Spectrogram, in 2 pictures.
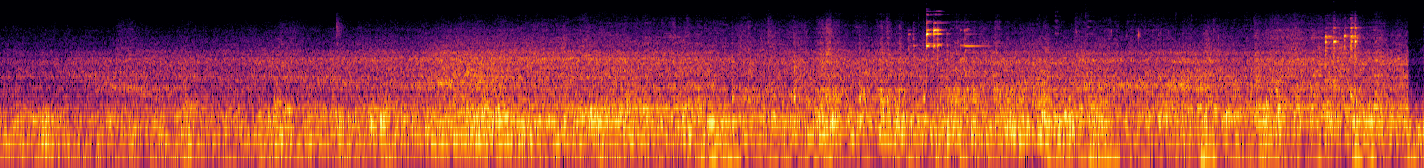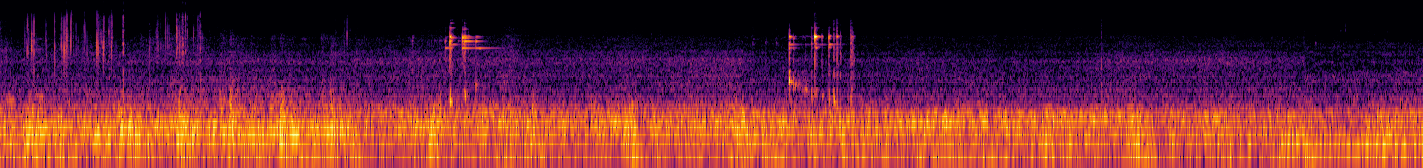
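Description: Steady running rumble of a sleeper train carriage in motion, with several light ringing clinks of porcelain from a teapot being handled. The rumble drops abruptly about halfway through.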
